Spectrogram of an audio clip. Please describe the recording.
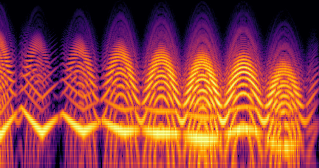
synthesized laugh
Soul Digger 🎼🎶
cartoon, funny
